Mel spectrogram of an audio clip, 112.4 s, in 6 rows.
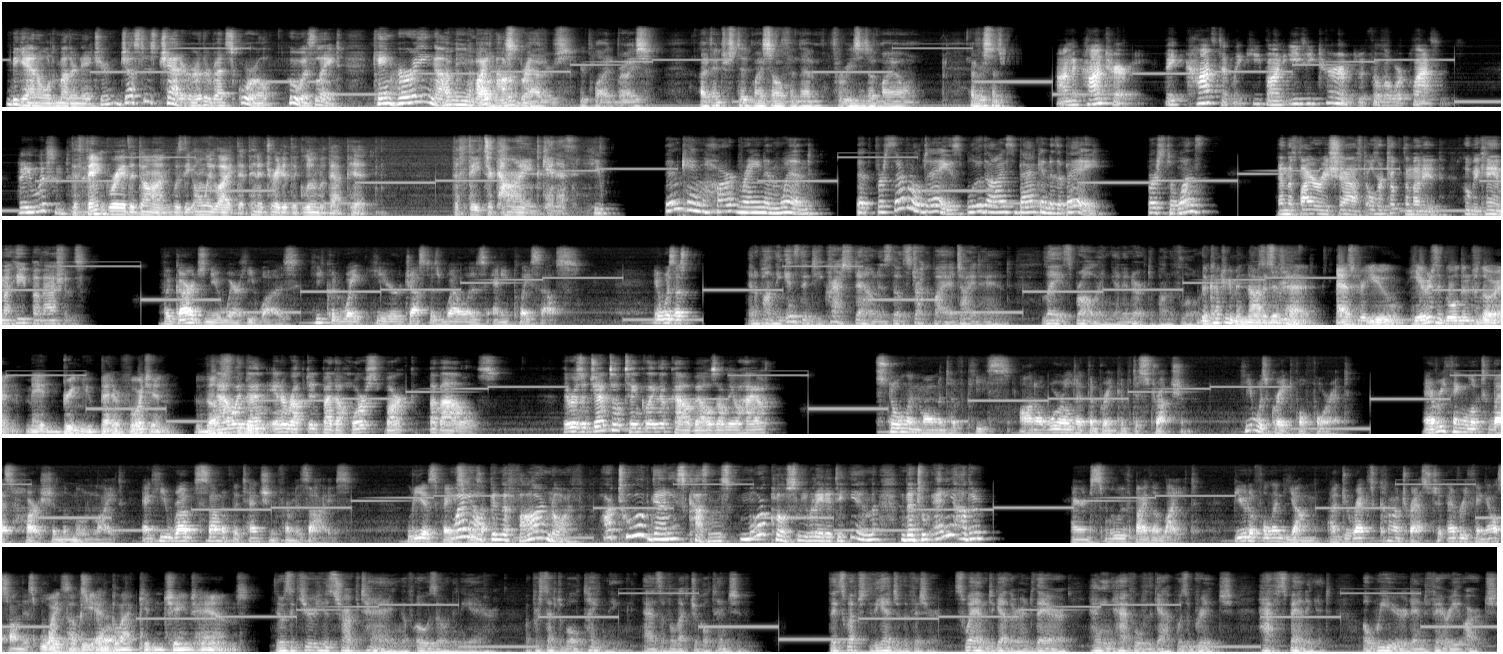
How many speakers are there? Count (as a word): ten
